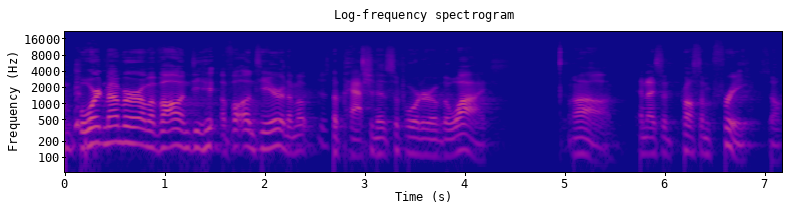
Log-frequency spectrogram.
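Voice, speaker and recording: Fairly high-pitched and bright, sharp in tone, a man speaks at a fairly quick pace with lively intonation and big swings in loudness. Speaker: volunteer auctioneer and board member. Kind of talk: charity auction. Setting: gala stage with audience. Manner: fast.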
